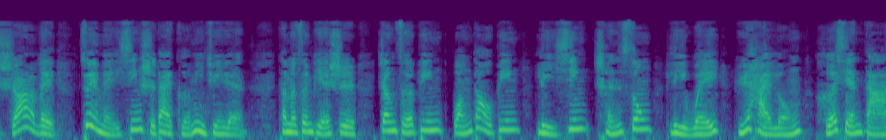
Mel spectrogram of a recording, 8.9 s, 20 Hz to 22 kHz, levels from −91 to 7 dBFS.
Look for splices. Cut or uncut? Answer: uncut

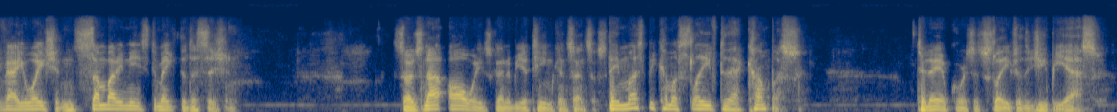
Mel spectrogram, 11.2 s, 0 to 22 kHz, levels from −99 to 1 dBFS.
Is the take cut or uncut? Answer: cut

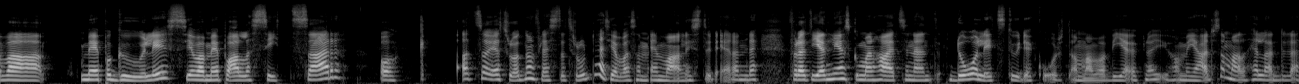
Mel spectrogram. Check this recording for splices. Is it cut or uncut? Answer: cut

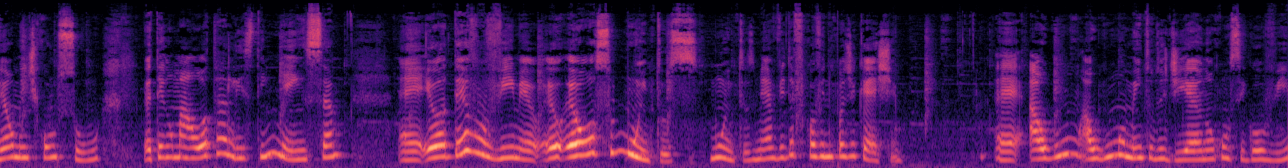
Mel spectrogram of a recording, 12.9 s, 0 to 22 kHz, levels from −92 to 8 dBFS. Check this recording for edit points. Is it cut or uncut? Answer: uncut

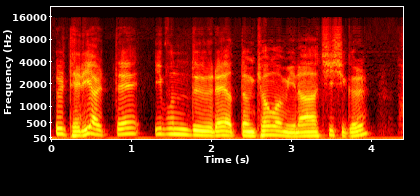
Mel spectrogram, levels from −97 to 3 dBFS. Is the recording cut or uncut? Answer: uncut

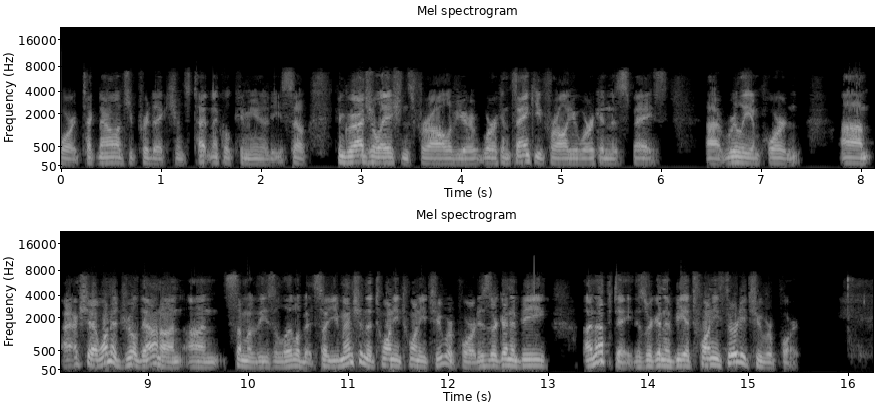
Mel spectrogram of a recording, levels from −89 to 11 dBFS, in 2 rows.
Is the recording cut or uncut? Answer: uncut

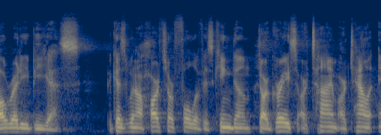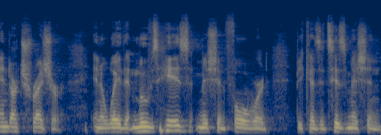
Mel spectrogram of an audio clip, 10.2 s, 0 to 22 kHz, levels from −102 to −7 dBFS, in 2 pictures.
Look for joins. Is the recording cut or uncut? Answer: cut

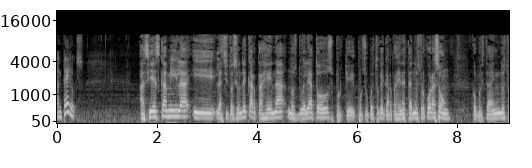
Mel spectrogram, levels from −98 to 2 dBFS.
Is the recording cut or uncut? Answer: uncut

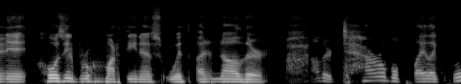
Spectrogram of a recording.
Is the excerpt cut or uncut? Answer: cut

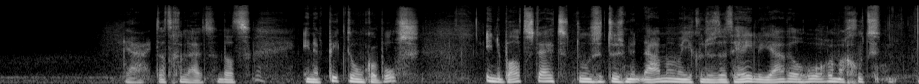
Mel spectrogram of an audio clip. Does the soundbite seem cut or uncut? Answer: cut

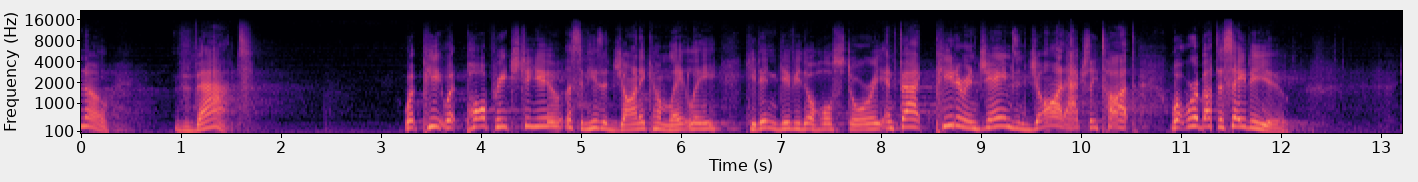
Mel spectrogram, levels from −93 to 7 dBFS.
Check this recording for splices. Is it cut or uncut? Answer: uncut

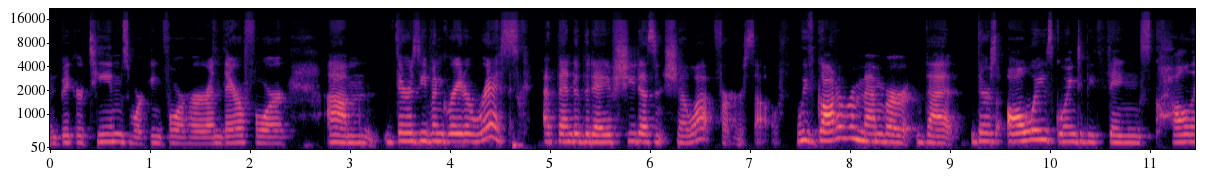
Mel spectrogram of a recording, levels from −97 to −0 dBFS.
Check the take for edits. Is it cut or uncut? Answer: uncut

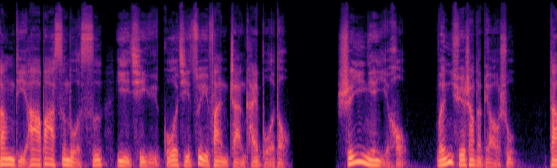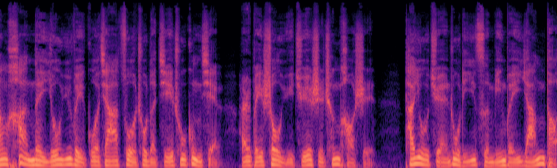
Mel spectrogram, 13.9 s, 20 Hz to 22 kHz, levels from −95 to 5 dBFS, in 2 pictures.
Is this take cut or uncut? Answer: uncut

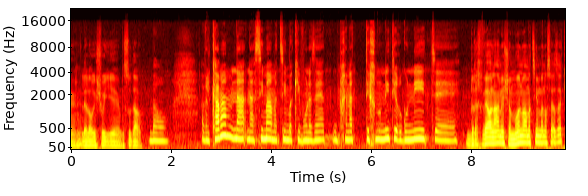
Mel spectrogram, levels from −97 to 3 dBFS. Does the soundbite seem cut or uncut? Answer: cut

